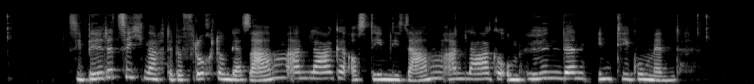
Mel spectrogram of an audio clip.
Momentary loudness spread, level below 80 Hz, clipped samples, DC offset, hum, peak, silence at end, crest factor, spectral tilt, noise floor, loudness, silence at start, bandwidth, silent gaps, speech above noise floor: 7 LU; -66 dBFS; under 0.1%; under 0.1%; none; -4 dBFS; 0.75 s; 16 dB; -5 dB/octave; -73 dBFS; -20 LUFS; 0.7 s; 11.5 kHz; none; 54 dB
